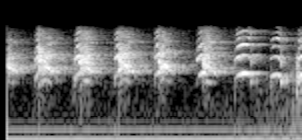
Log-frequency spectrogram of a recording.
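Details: Red tri-colored Australian Shepherd puppy, a female shut in her enclosure and wanting out, yapping in a quick run of about seven sharp, high barks, one every half second, loud and close indoors.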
